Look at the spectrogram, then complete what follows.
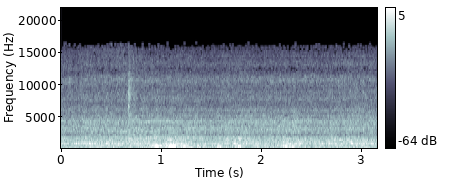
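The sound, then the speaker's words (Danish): A coffee machine runs with a loud, steady mechanical whir and hiss, continuous for the whole stretch, with no break in the noise. “Men det er som om, at kaffemaskiner er indstillet til at larme på de mest ømme tidspunkter i en samtale.”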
